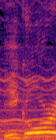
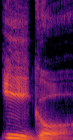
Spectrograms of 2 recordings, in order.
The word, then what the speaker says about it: Igor: Igor and Elizabeth. Hold on a second. Can I My name is Eigor.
